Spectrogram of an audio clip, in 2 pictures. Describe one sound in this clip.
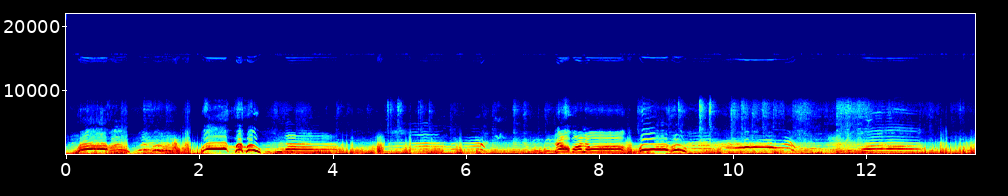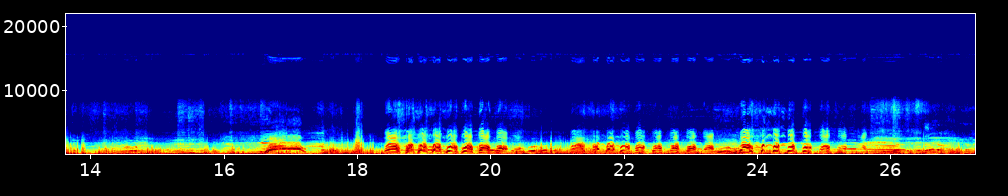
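Several people scream and laugh nearby.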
